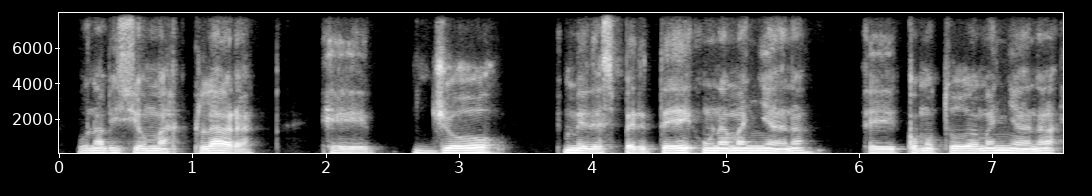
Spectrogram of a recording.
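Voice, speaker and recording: Older man, mellow reflective voice. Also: medium pitch. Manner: reflective, hesitant, many filler pauses. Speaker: interview guest. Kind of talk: recounting personal experiences in an interview.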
